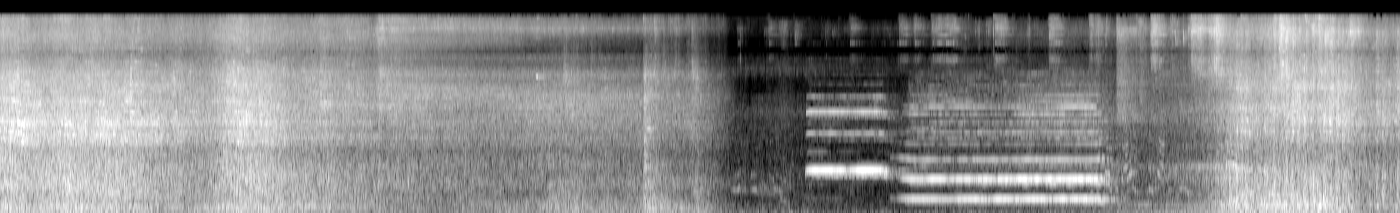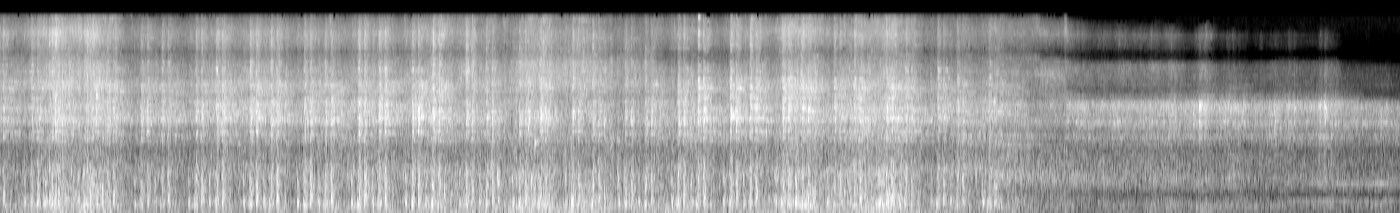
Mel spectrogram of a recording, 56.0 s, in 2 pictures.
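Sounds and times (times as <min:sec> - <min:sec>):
train wheels clattering over rail joints: 0:12.7 - 0:14.4, 0:24.4 - 0:48.2.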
